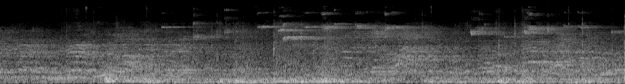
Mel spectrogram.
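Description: A basketball is dribbled on a hardwood floor.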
